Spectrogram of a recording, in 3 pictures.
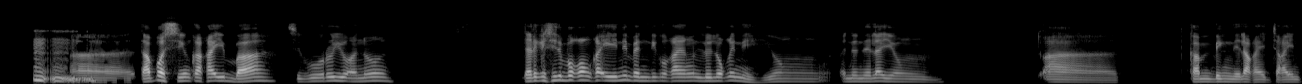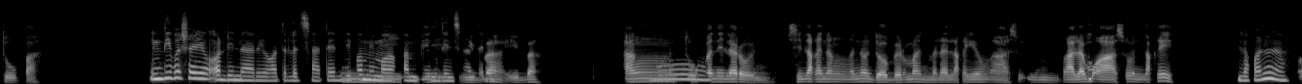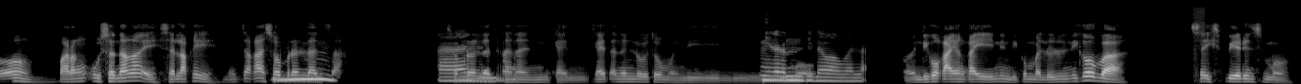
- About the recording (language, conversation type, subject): Filipino, unstructured, Ano ang pinaka-masarap o pinaka-kakaibang pagkain na nasubukan mo?
- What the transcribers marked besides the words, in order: none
